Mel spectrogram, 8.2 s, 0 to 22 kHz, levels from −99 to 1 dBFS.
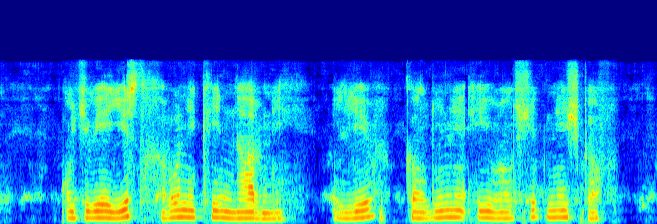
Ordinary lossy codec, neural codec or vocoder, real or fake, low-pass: AAC, 32 kbps; codec, 16 kHz, 4.8 kbps, FACodec; fake; 7.2 kHz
